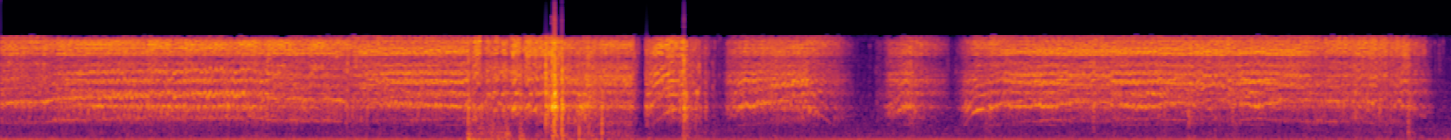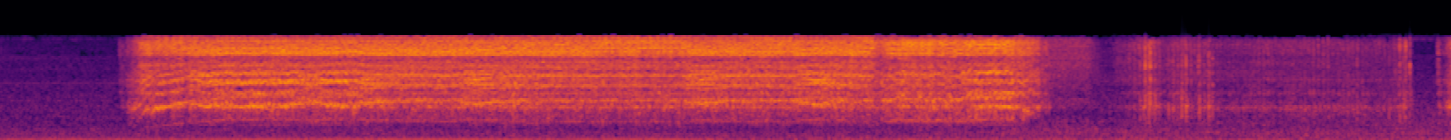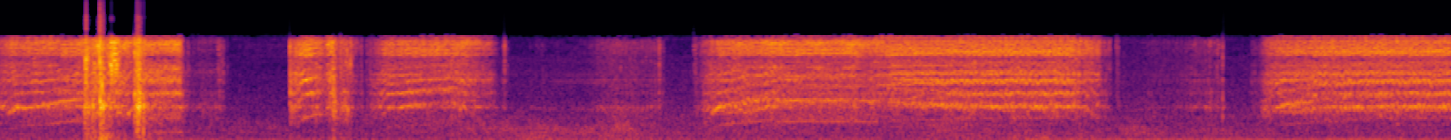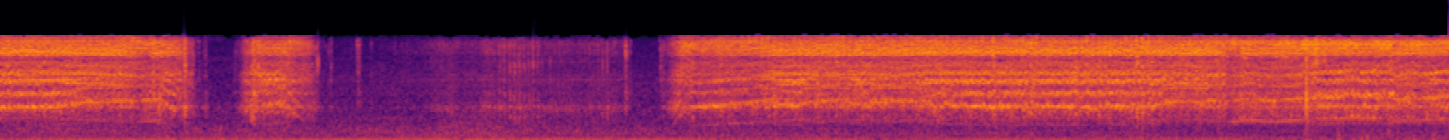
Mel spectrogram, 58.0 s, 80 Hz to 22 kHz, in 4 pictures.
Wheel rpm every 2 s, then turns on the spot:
160, 160, 160, 100, 50, 150, 160, 30, 140, 160, 160, 160, 80, 20, 70, 100, 90, 20, 130, 150, 40, 140, 110, 30, 20, 110, 160, 160, 160.
14-16 24-28 30-32 46-50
